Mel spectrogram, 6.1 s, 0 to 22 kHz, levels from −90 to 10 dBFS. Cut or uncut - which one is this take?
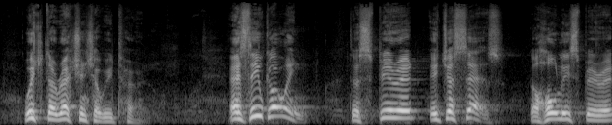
cut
